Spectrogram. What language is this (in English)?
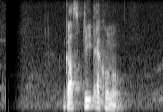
Bangla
